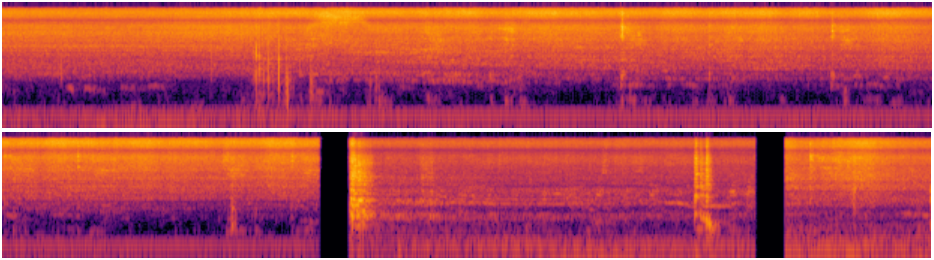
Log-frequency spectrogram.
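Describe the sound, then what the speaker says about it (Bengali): Vegetables including potato, brinjal and pointed gourd fry in a pan over a wood-fired stove, a steady close sizzle and hiss broken by occasional stirring scrapes and two short dropouts. "আমরা আনাজটি বাজিয়ে রান্ধি"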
